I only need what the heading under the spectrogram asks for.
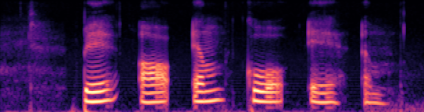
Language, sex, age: Norwegian, female, 18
